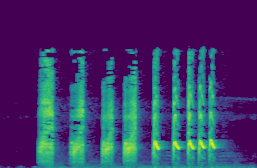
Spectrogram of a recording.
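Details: A female grey-cheeked bulbul gives four harsh, raspy notes about half a second apart, then five quicker, clearer slurred notes in a rapid run. No other sounds.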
